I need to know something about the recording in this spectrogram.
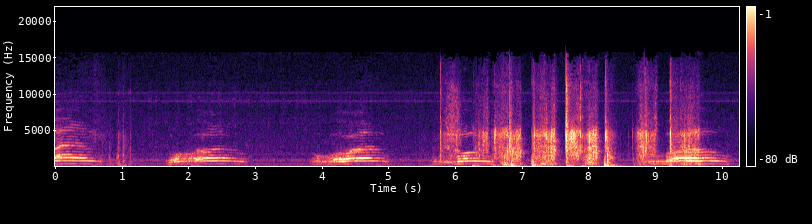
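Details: Domestic cat giving drawn-out, wavering meows, three spaced calls about two seconds apart, then louder meows mixed with harsh, noisy bursts and clatter in a small indoor space.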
